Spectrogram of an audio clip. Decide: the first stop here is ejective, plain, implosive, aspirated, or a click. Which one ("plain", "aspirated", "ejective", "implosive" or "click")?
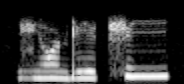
plain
